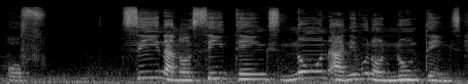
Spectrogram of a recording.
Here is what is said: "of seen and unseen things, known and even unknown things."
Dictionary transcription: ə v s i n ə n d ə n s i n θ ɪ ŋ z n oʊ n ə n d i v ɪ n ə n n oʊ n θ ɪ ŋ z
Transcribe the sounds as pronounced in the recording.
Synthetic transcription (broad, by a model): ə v s i n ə n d ə n s i n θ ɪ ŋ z n oʊ n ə n i v ɪ n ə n n oʊ n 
